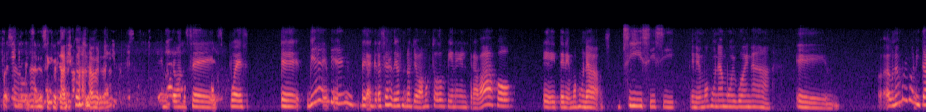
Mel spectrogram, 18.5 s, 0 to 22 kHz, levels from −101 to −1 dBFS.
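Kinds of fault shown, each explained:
Speech suppressed in double talk: In three places within the first 4.4 s, from the start to 0.2 s, from 0.73 to 2.54 s, and from 3.16 to 4.4 s, the talker's level briefly sags while the other voice is present. The cause is likely an echo canceller turning everything down because it cannot separate the two voices. The drops are short, from a few dB up to roughly 10 dB in the last stretch. On a waveform the envelope shows brief notches, and on a spectrogram the harmonics thin or fade in short patches.
Other side's voice leaking through: From about 0.18 s to 4.6 s a second, weaker voice runs underneath the talker, sitting around 10 dB lower. It is likely the far end's audio picked up from the loudspeaker and not fully cancelled. On a spectrogram a faint second set of harmonic traces overlaps the main one.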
